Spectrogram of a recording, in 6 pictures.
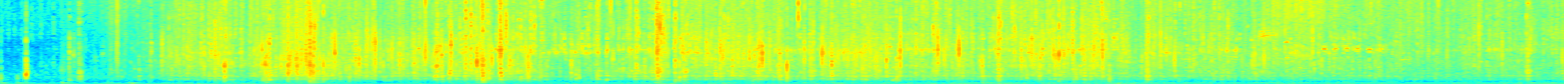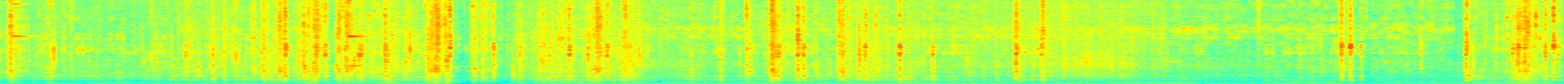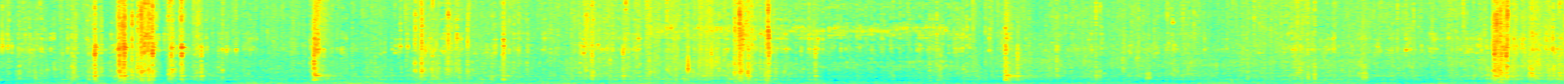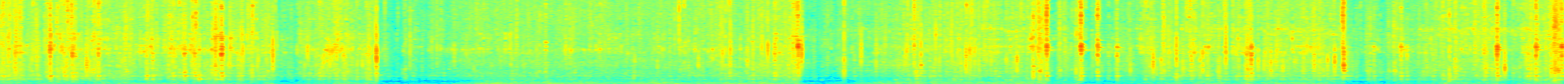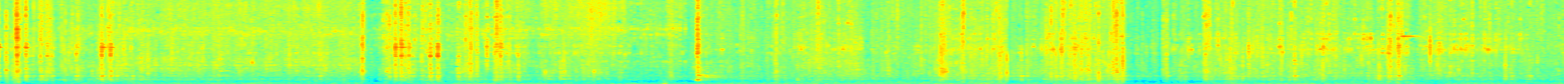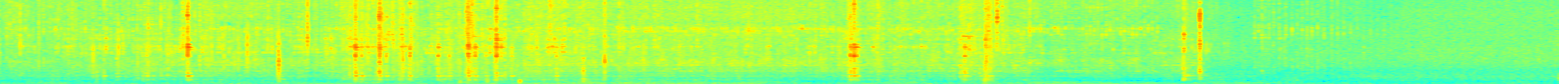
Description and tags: Bicycling Onboard Trail
Trail, Onboard, Bicycling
